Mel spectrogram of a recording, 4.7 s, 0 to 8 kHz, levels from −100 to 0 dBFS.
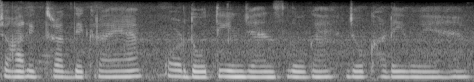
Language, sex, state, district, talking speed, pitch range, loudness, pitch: Hindi, female, Uttarakhand, Tehri Garhwal, 200 wpm, 200-210 Hz, -27 LUFS, 205 Hz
